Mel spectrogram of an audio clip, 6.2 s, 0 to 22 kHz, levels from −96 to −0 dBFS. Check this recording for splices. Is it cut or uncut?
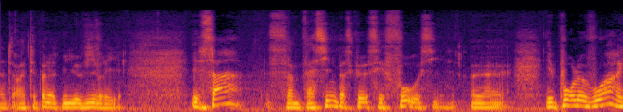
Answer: uncut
